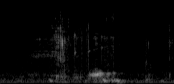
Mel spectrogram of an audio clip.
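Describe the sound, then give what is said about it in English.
A short sip of a golden pale ale followed by a soft swallow and small wet mouth sounds, quiet and isolated with no talking. “A quick sip as well, see what the fuss is about.”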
